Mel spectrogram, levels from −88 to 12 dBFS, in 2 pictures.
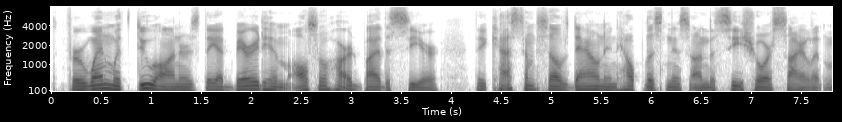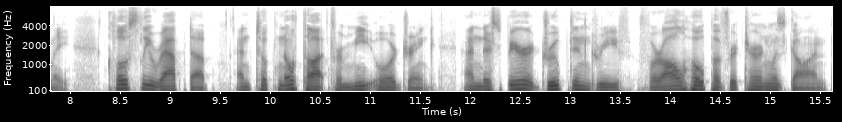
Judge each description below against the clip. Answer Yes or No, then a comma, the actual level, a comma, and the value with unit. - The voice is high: No, low, 110 Hz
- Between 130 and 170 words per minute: No, average, 190 wpm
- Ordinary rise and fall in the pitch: Yes, average, 3.5 semitones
